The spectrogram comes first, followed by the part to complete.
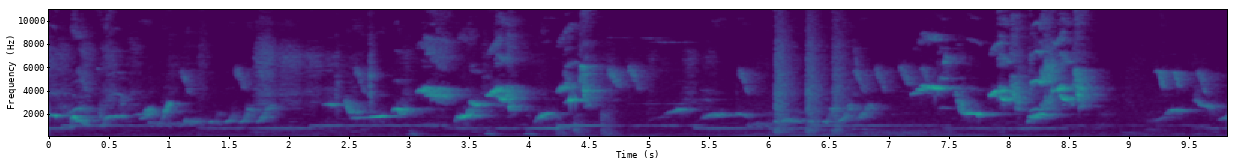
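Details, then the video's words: Continuous varied Magpie-robin song: rapid chirps, whistles and trills packed densely, with a few clicking sounds and a constant background tone. "Kicauan murai merdu sekali"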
